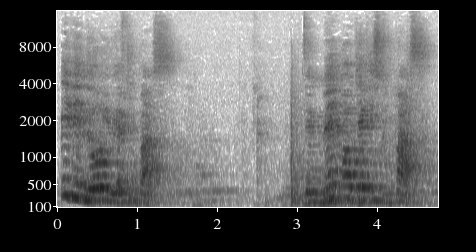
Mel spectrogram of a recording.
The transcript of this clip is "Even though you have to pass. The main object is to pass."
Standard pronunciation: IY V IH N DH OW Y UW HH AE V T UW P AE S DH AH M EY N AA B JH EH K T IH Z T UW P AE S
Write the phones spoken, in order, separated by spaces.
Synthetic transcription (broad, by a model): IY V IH N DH OW Y UW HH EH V T UW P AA S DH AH M EY N AA B JH EH K T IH S T UW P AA S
